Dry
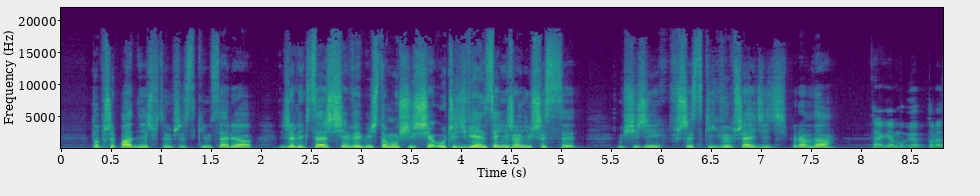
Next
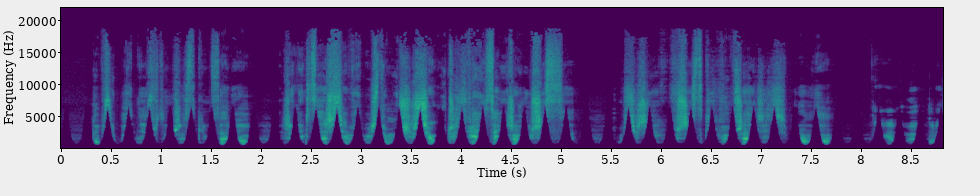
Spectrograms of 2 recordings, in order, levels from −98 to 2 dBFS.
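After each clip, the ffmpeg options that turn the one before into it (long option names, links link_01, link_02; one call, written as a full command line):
ffmpeg -i in.wav -af "afftfilt=real='re*gte(b*sr/1024,740*pow(6700/740,0.5+0.5*sin(2*PI*4.8*pts/sr)))':imag='im*gte(b*sr/1024,740*pow(6700/740,0.5+0.5*sin(2*PI*4.8*pts/sr)))':win_size=1024:overlap=0.75,volume=-7.5dB" out.wav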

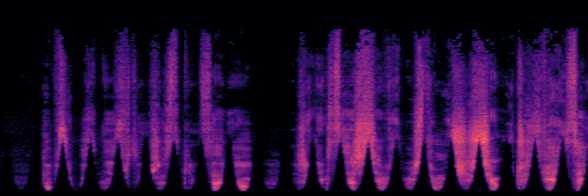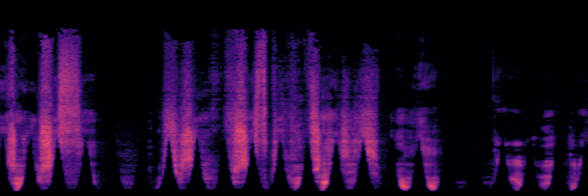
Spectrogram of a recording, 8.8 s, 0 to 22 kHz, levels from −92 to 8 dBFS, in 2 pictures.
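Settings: ffmpeg -i in.wav -af "adynamicequalizer=threshold=0.00141:dfrequency=6200:dqfactor=6.8:tfrequency=6200:tqfactor=6.8:attack=5:release=100:ratio=0.375:range=3.5:mode=boostabove:tftype=bell,volume=7.5dB" out.wav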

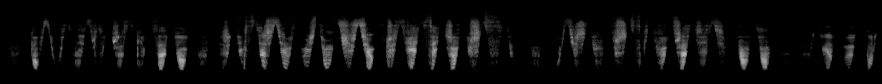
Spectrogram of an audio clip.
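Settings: ffmpeg -i in.wav -af "lowpass=2300,volume=7.5dB" out.wav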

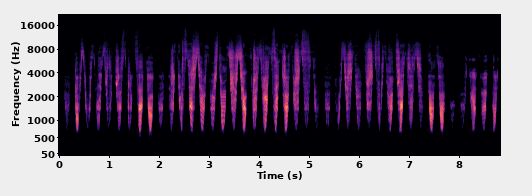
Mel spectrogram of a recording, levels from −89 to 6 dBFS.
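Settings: ffmpeg -i in.wav -af "equalizer=frequency=1400:width_type=o:width=0.3:gain=10.5" out.wav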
